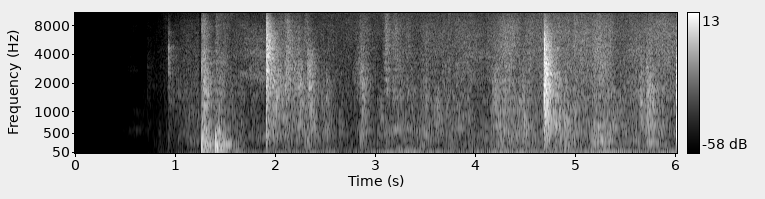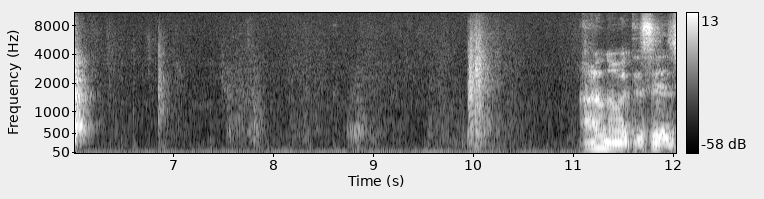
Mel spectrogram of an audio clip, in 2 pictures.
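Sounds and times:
rustling: 1.8 - 10.6.

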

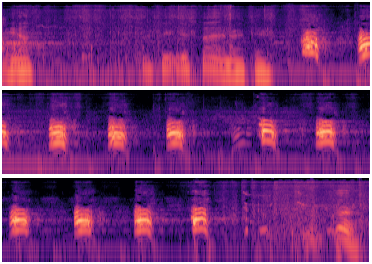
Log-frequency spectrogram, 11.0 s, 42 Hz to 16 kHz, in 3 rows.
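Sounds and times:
hound barking: 3.0 - 9.6.

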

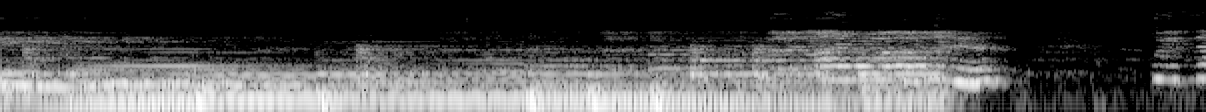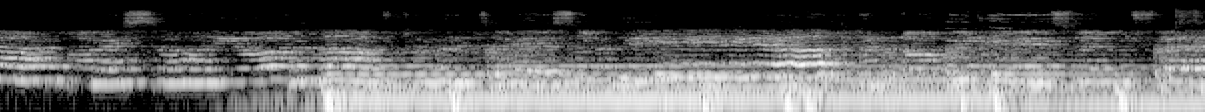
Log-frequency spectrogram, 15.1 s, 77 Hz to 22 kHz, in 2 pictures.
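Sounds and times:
bass line with beat: 0.0 - 5.9, 9.6 - 15.0
girl singing pop song: 0.0 - 15.0.

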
